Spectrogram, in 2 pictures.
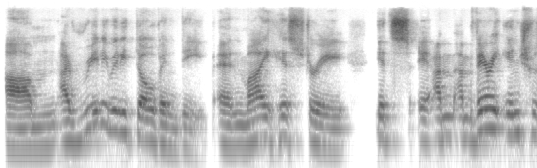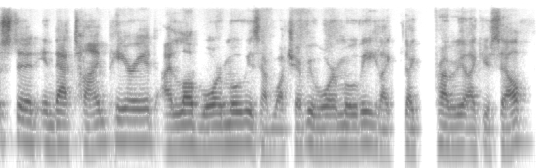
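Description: Enthusiastic actor on a video call. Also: male voice, lowish voice, normal speed, hardly any pauses, darkish tone. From Switzerland. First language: German. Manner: enthusiastic, repeats words, many "you know" and "I mean". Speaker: actor, interview guest. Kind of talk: casual interview chat. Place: living room at home, indoors. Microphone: video call, webcam.

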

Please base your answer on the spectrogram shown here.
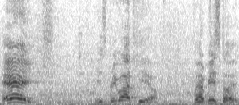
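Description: Slow, cocky Russian-accented foreman. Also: high-pitched, very animated, over music, exaggerated voice, low-quality recording. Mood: hostile. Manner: broken German, short blunt taunting phrases. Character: gruff, cocky Russian foreman, mocking and evasive. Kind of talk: naturalistic radio drama acting.

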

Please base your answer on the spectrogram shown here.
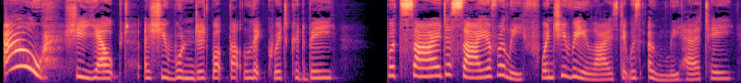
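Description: A woman hosting a children's story time, reading aloud in an expressive, deliberate storytelling manner. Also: high-pitched, no echo, clean studio sound. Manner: animated, deliberate storytelling delivery. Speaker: children's storybook reader and host.

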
